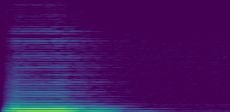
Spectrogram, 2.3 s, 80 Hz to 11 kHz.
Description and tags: tuba note10
video, game, games, sounds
